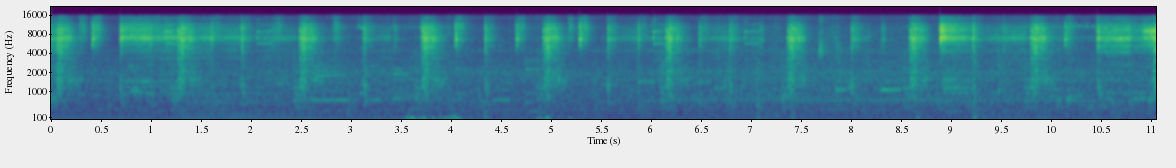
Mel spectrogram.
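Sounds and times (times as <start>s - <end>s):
music with steady beat and bass: 0.0s - 11.0s.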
